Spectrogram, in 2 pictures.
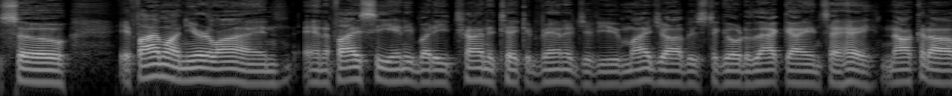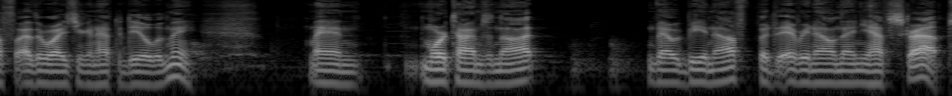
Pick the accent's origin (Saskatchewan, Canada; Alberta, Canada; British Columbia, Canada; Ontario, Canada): Saskatchewan, Canada; Regina; growing up in Regina, Saskatchewan, uh, I, we farm back home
